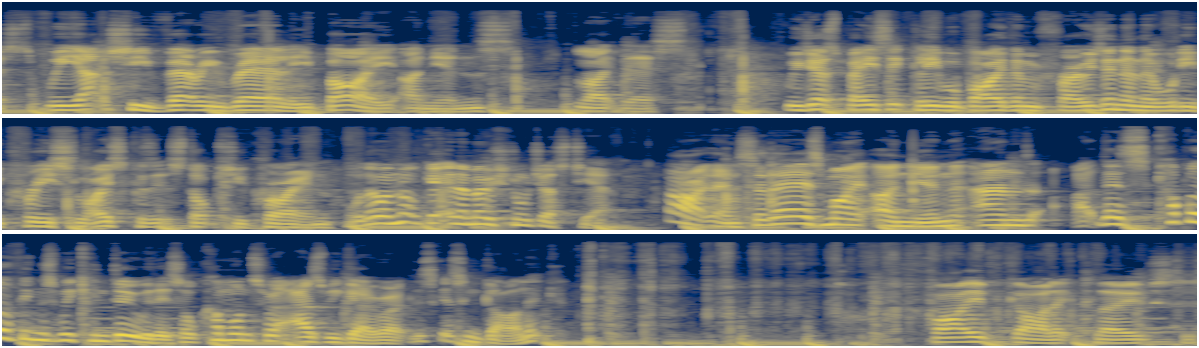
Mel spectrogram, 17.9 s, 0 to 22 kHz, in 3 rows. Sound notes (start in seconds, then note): 14.8 garlic crunching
